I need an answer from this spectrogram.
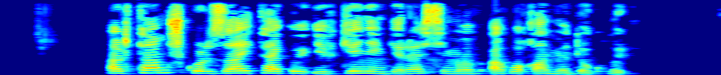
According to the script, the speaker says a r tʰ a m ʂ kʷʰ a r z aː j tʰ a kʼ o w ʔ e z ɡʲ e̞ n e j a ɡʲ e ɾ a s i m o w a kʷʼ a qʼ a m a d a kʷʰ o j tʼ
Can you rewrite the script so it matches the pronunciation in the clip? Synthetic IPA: a r tʰ a m ʂ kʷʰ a r z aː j tʰ a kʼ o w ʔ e v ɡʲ e̞ n i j a ɡʲ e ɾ a s i m o v a kʷʼ a qʼ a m a d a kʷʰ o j tʼ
